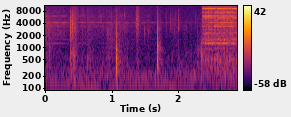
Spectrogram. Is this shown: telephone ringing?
yes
